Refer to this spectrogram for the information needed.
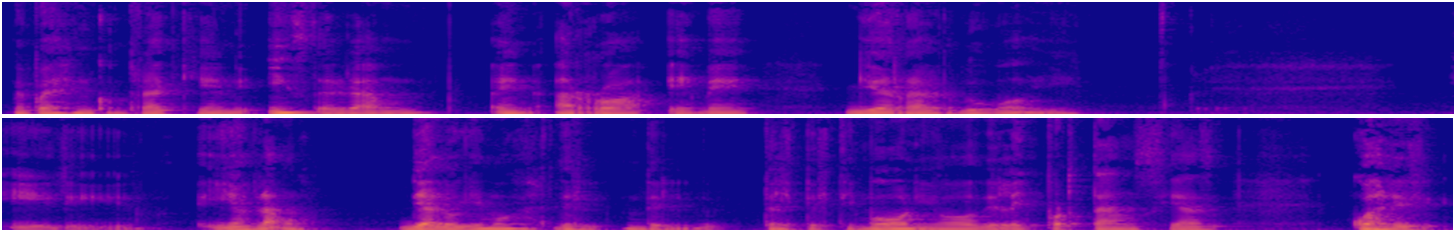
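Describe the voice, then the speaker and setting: A man telling a personal faith testimony on his podcast, earnest and halting, with frequent restarts. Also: lowish voice, steady tone, mellow, echoey room. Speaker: podcast host.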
